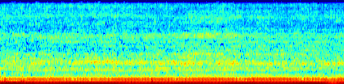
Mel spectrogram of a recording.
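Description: Porsche GTS sports-car engine idling steadily with the car at a standstill, heard from inside the cabin as a constant low hum.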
